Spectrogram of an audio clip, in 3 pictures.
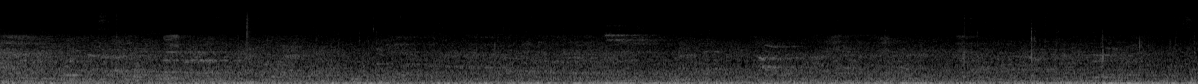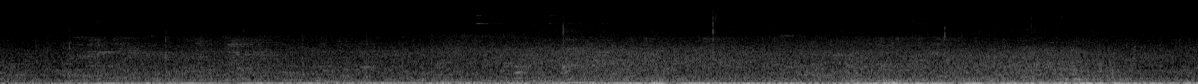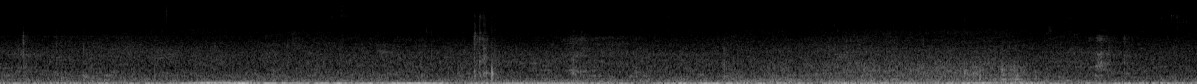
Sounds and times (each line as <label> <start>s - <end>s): people in the street 0.0s - 35.9s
